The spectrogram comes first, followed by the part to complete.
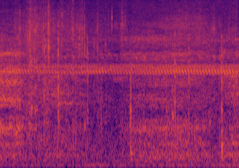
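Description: Insects trilling in one steady high-pitched note, with a few faint rustles.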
